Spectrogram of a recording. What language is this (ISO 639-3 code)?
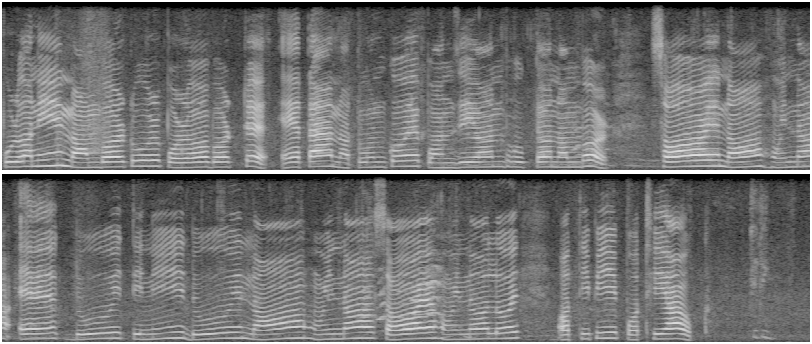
asm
